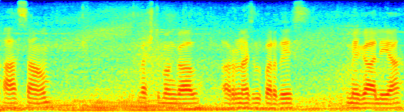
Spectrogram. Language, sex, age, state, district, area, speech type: Kashmiri, male, 30-45, Jammu and Kashmir, Srinagar, urban, spontaneous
